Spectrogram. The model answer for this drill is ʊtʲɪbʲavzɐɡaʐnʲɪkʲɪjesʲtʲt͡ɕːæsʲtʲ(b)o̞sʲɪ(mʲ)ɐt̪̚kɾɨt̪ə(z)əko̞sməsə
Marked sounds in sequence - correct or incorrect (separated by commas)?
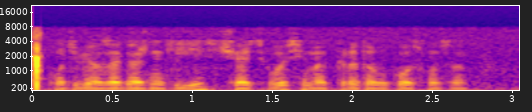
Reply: incorrect, correct, incorrect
